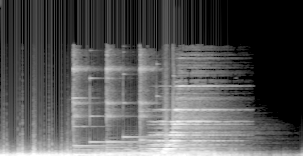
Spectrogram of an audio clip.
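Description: A cheerful jingle plays when a level is finished.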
